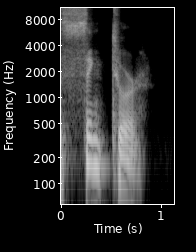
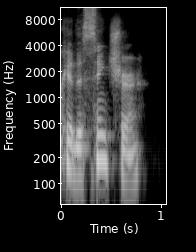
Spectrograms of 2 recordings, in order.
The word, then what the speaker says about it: cincture: What is the, and correct me if I'm mispronouncing it. – You're mispronouncing it. – The cincture. – The cincture. – Cincture.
